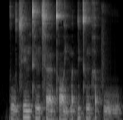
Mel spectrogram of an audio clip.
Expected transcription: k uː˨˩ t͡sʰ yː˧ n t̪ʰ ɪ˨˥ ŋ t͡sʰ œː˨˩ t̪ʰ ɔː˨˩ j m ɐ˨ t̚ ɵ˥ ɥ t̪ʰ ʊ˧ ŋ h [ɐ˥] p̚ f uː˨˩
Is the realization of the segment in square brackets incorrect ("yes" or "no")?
yes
